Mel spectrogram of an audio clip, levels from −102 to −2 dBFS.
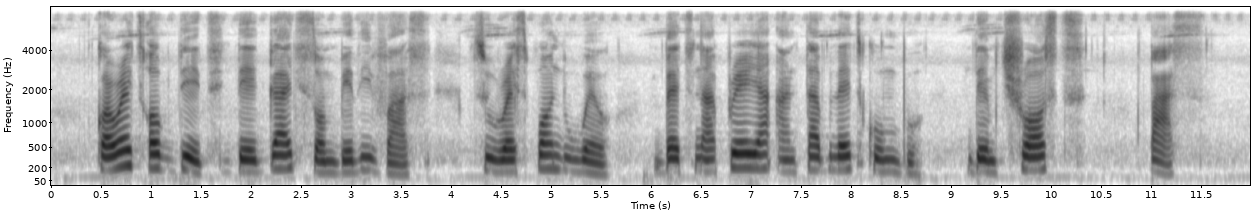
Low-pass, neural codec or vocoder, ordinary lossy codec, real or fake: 7.2 kHz; none; none; real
